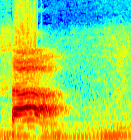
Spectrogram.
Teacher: زبان کی نوک اور دانتوں کی چونچ سے ہلکی سی زبان ٹکرا کر نکلتا ہے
